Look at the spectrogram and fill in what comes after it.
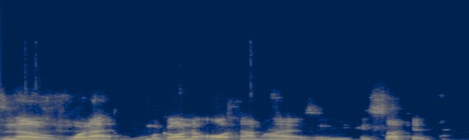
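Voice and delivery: ordinary talk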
